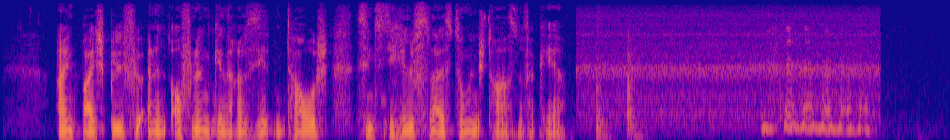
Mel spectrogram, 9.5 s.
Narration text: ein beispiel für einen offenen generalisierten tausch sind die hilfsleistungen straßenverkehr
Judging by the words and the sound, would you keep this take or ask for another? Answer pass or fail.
fail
